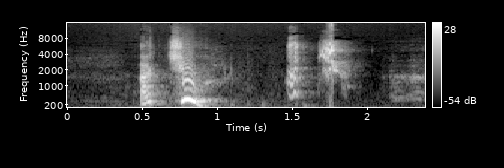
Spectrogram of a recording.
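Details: A pet Hahn's macaw talks and sneezes, giving two quick pairs of harsh, voice-like, half-spoken syllables such as "bugger off", with a faint murmur at the end, in a quiet room.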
